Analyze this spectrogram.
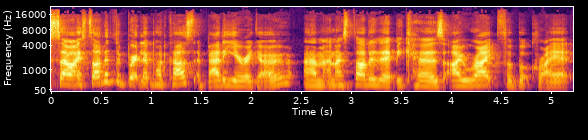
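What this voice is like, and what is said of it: British accent. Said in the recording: “as you can hear from my accent, I am actually British”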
